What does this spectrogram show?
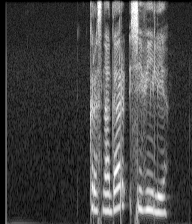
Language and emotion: Russian, neutral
